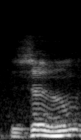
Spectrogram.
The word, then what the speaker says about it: Xoom: remotely but there's worldremit wise Zoom that's spelled Xoom Western Union and probably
